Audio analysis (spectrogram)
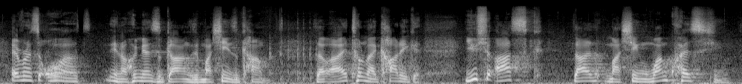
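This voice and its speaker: A man whose native language is Chinese, giving a university lecture in a large hall, animated and often repeating words as he restarts sentences. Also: medium pitch, normal speed, a little hiss or hum. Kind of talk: classroom lecture.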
